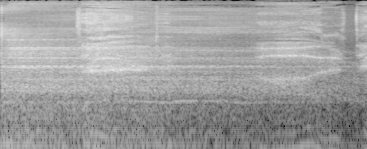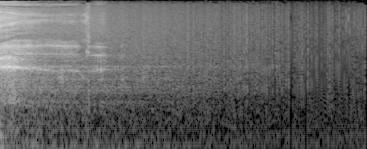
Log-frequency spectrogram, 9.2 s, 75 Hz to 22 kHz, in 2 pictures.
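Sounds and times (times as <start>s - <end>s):
zombie: 0.1s - 6.1s.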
